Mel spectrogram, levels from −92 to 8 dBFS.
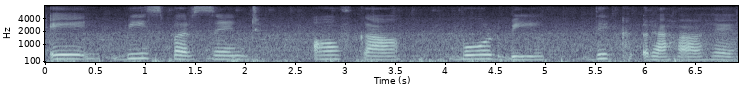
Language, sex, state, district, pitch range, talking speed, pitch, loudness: Hindi, female, Madhya Pradesh, Dhar, 180-215 Hz, 85 wpm, 200 Hz, -16 LUFS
